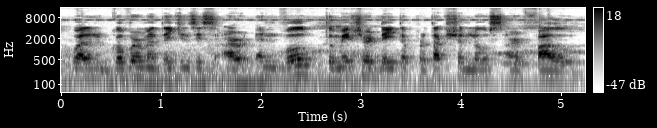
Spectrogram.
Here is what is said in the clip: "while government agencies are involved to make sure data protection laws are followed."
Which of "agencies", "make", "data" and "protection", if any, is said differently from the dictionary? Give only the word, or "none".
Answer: agencies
